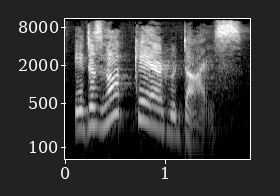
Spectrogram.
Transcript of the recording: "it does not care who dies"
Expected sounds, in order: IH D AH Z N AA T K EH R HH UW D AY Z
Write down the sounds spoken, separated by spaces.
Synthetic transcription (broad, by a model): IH D AH Z N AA T K EH R HH UW D AY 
